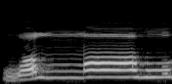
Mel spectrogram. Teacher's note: اللہ سے پہلے لفظ واو کے اوپر زبر ہے تو اللہ کو پر کر کے پڑھیں گے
